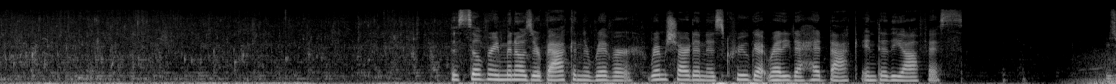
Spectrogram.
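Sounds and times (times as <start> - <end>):
water gushing from a pipe into a river: 0.0 - 7.1
speech: 4.5 - 9.6.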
